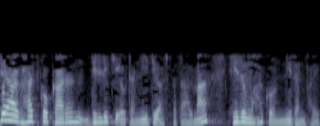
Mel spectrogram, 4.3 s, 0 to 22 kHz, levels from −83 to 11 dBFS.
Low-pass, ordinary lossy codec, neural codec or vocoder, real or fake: 3.6 kHz; none; none; real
